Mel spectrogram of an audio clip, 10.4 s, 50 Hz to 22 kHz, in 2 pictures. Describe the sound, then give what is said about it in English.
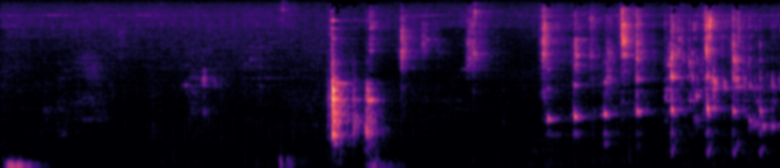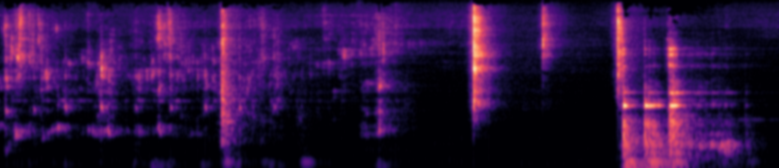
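Liquid trickles and splashes into a glass, with gurgling drips and a few light clinks, ending in a brief louder rush of pouring; no one speaks. The drink is an alcoholic brew made with brown sugar and dates, about 14% alcohol. “Here, pour yourself.”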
